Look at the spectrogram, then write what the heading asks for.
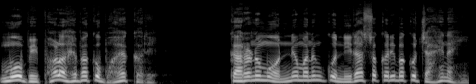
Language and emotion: Odia, fearful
